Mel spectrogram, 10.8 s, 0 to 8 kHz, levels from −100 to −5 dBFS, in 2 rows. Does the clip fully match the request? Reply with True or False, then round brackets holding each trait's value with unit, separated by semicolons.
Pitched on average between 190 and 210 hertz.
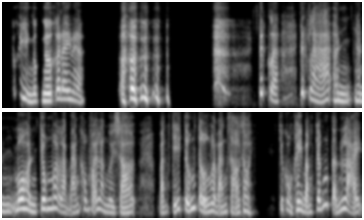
False (225 Hz)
